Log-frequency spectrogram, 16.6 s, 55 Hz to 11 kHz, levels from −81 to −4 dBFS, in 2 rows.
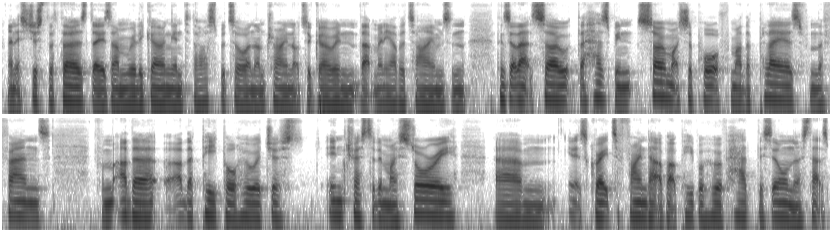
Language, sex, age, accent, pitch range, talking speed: English, male, 20-39, British, 95-110 Hz, 235 wpm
